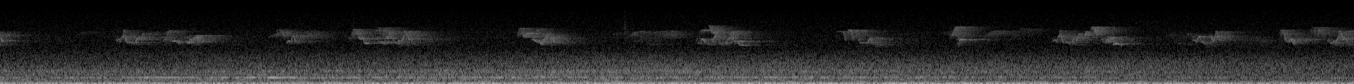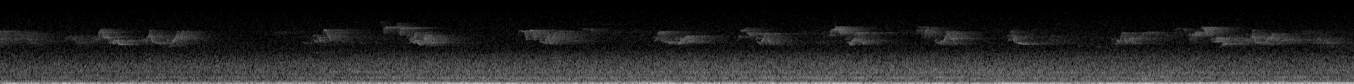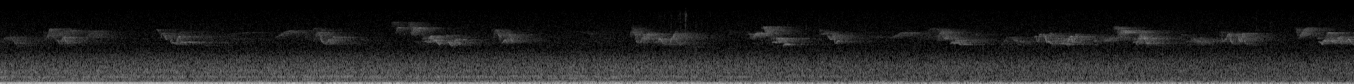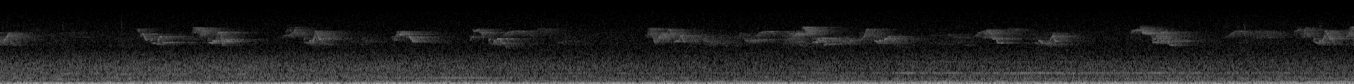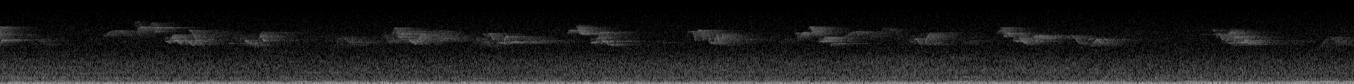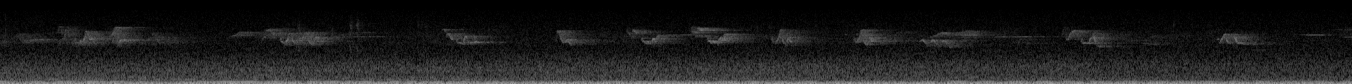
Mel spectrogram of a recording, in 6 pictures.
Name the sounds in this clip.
Red-eyed Vireo, Eastern Phoebe, Scarlet Tanager, Eastern Wood-Pewee, Black-capped Chickadee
